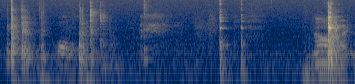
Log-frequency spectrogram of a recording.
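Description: Glass light bulbs and a fluorescent tube being handled on a tabletop: a quick run of light clinks and taps, then a sharper single click about two-thirds of the way through.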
